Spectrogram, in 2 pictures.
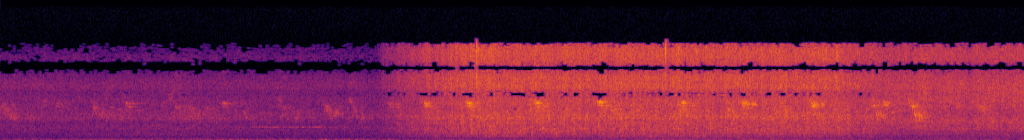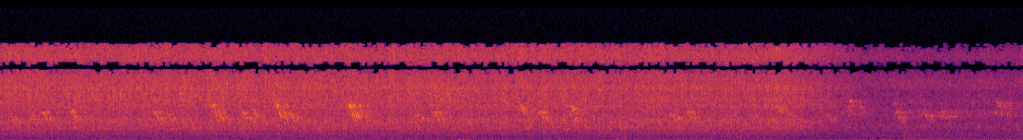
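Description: Steady rushing water noise that sets in abruptly about four seconds in and fades near the end, with many small birds chirping high over it.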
